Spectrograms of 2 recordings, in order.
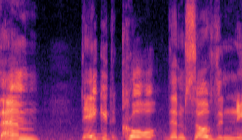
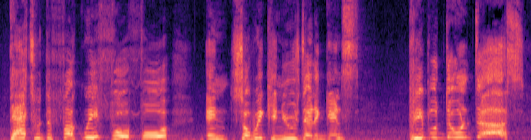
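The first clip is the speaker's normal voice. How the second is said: rising, louder angry outburst; angry rant; 6 semitones higher, 3 dB louder than usual. Real, not acted. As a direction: let the anger boil up, pitch climbing. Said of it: "This is why I get angry".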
